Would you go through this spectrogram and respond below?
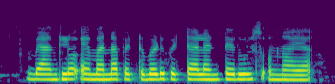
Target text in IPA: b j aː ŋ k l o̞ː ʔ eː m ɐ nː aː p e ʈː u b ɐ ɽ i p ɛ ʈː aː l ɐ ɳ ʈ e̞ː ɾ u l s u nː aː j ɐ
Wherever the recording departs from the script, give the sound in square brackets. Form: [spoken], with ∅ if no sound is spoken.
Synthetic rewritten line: b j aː ŋ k l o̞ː ʔ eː m ɐ nː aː p e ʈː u b ɐ ɽ i p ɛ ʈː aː l ɐ ɳ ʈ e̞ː ɾ [uː] l s u nː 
